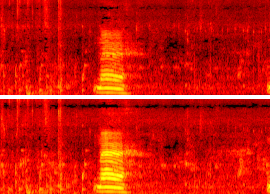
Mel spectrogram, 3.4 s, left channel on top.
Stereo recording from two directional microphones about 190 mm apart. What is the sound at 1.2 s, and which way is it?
Speech, 30° left (ahead or behind).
